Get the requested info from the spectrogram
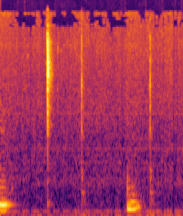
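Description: A few faint, sharp clicks from a computer mouse as the web page is scrolled, with a brief low sound of the man's voice about one and a half seconds in.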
